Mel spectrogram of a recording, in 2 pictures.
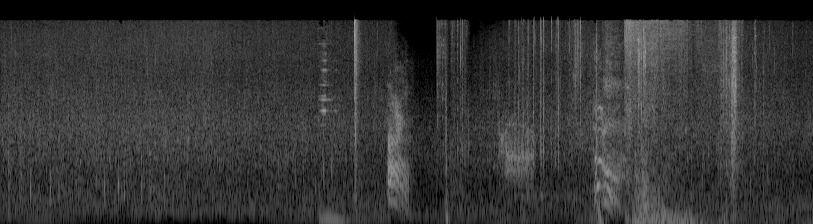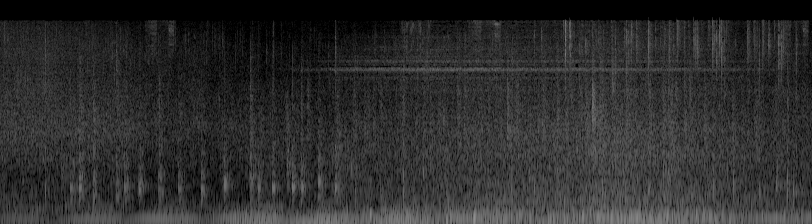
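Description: Footsteps tap on a hard floor.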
